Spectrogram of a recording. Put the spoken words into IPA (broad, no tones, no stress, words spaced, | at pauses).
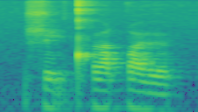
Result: ʂɪrǃʰʌqʷə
